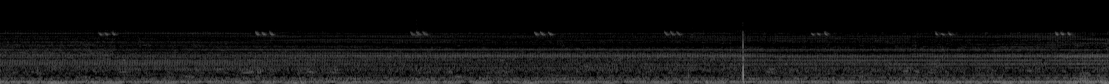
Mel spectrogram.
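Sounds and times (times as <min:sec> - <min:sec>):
aquarium aerator hum: 0:00.0 - 0:11.0.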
